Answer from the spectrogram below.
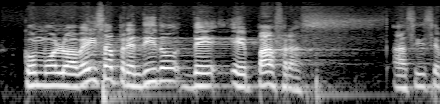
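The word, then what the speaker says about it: Epafras: lo que dice como lo habéis aprendido de zafras así se pronuncia nuestro con ciervo amado qué es un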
